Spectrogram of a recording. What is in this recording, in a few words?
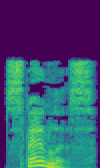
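"spanless", English, British English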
